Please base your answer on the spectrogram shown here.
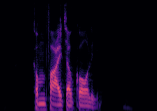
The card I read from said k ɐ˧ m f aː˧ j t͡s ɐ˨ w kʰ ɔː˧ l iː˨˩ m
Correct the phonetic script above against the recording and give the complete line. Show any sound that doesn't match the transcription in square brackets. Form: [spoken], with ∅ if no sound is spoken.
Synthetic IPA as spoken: k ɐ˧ m f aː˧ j t͡s ɐ˨ w [k] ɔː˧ l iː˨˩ [n]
